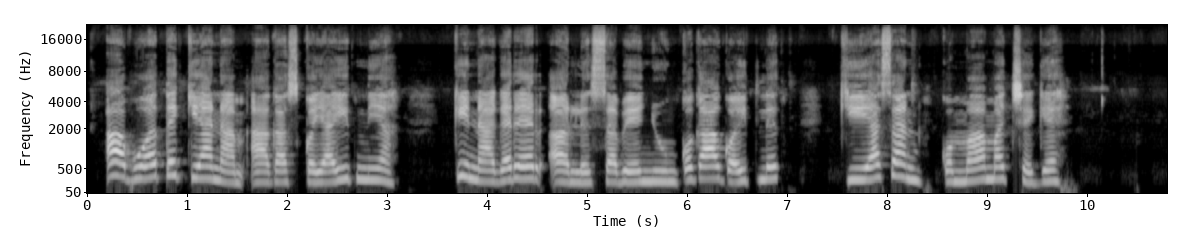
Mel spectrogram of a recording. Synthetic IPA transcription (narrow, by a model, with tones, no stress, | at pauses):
a˦bwɔ˦te˦kːi˦a˦na˨ma˨ka˨skɔ˨ja˨i˦tnɪ˦a˨ | ki˦na˨ɡɛ˦ɾɛ˦ɾa˨le˨sa˨be˨ɲu˨ŋko˦ka˦ɡɔ˨i˦tle˦t̚ | ki˨a˦sa˦˨nko˨ma˦ma˦t͡ʃe˨ɡɛ˦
